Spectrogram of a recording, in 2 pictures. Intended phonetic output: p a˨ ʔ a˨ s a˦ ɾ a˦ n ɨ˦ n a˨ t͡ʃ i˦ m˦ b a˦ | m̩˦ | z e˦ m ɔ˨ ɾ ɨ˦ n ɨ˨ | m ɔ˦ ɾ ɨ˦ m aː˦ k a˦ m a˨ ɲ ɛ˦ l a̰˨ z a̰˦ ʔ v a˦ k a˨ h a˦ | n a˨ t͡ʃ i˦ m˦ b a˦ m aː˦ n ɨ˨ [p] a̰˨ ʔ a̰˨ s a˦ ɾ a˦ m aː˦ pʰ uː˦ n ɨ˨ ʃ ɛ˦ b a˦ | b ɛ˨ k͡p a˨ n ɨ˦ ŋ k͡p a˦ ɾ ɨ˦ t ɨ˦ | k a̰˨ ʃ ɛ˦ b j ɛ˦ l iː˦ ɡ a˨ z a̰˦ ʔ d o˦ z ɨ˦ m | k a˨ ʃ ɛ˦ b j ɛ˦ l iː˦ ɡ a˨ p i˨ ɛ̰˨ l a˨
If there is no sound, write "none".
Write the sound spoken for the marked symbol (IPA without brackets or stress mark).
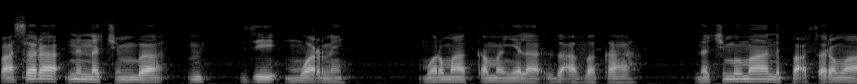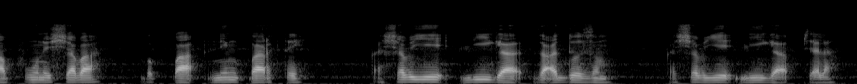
p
